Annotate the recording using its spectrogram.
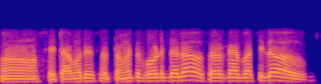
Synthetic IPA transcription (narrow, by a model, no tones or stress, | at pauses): ɦɔ̃seʈamɔd̪ʱjet̪ɔmɛt̪̬ɔbʱoʈd̪elɔsɔɾkaɾbasilɔaw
